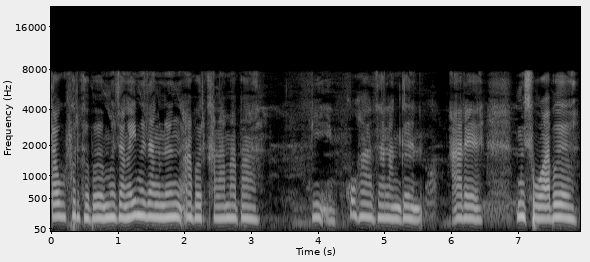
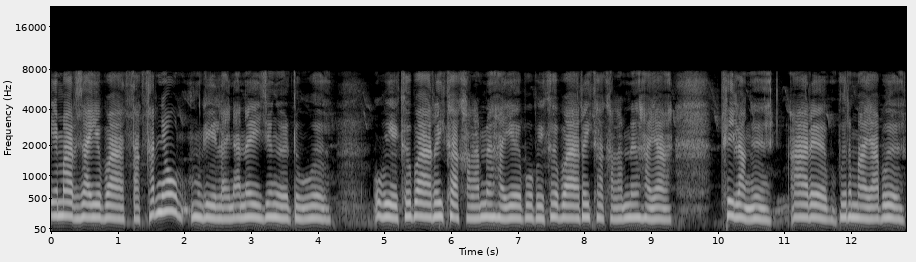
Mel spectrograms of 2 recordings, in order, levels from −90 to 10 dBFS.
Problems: low volume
